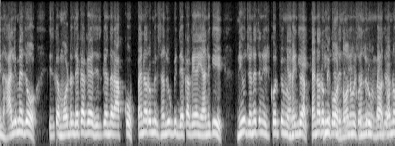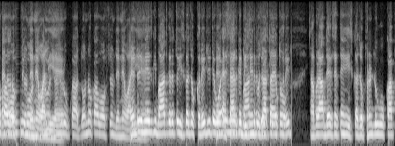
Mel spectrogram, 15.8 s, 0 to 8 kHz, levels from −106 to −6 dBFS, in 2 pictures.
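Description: From 5.73 s to 13.71 s a doubled audio track appears. A dry copy about 5 dB quieter trails roughly one and a half seconds behind, starting and stopping abruptly, likely from a second capture path.

At 8.22 s a short stall from a late packet holds the sound for 82 ms until 8.31 s, with a slight buzz or dip. Nothing is lost, but the delay grows by 82 ms.

From 15.01 s to 15.68 s a jitter buffer speed-up plays the audio at 108% speed, trimming about 70 ms of pitch-period slices. The sound turns hurried at unchanged pitch. Throughout, the band stops at 8 kHz, which fits the G.722 call codec at 64 kbps.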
